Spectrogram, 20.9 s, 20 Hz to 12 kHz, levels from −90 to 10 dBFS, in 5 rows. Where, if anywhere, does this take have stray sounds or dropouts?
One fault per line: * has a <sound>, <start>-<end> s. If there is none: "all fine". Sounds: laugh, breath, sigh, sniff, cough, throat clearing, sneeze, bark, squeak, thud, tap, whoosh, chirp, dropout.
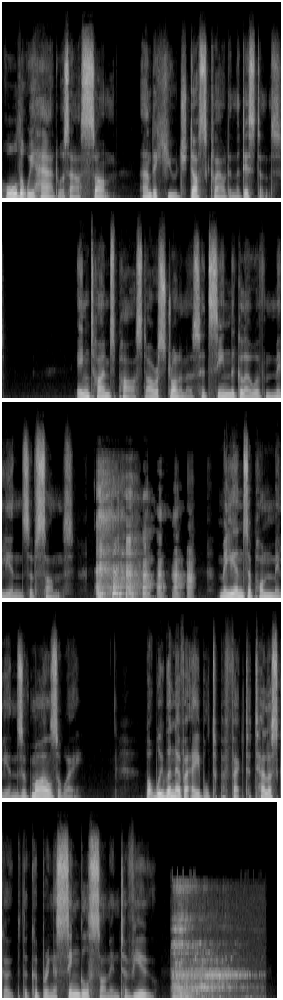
* has a laugh, 9.7-11.3 s
* has a sigh, 19.3-20.7 s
